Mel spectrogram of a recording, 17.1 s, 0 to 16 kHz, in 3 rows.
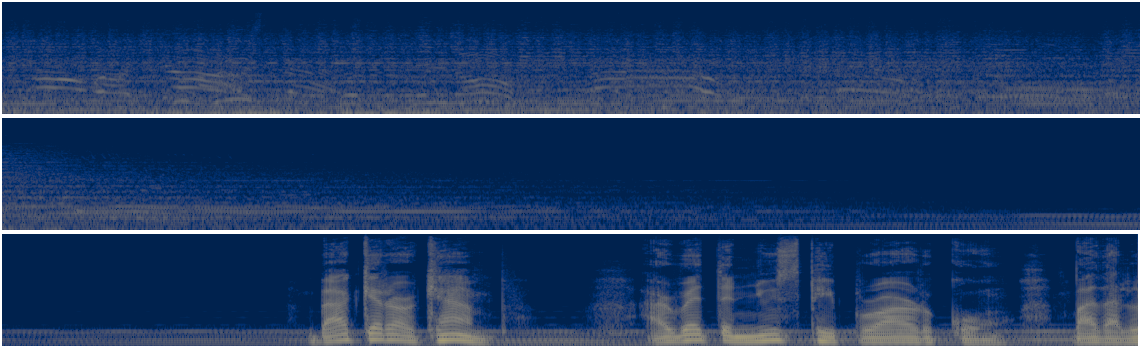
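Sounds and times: distant voices screaming: 0:00.0 - 0:08.6
sustained music pad: 0:00.0 - 0:17.0.

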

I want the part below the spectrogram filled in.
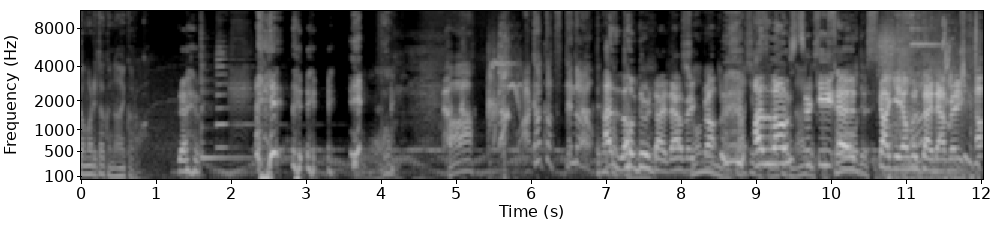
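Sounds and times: man laughing: 0:02.4 - 0:04.2
character voices talking: 0:03.9 - 0:12.0.

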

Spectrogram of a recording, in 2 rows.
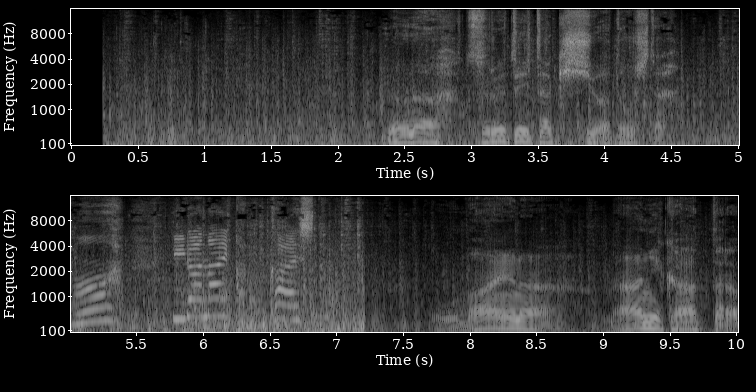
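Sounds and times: carriage wheels rattling: 0:00.2 - 0:10.0.

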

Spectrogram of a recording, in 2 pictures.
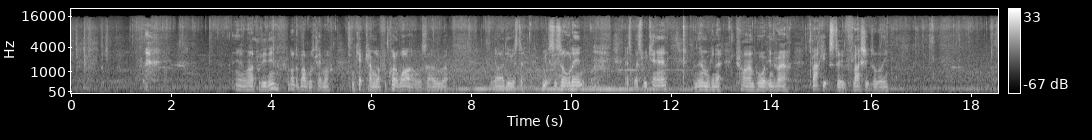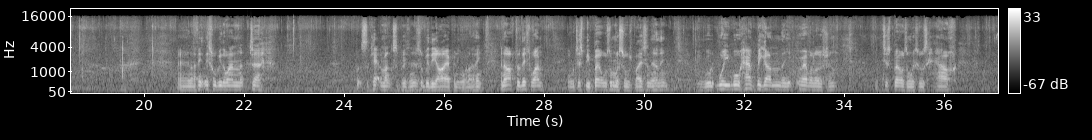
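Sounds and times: hand stirring thick liquid: 0:00.0 - 0:37.0.

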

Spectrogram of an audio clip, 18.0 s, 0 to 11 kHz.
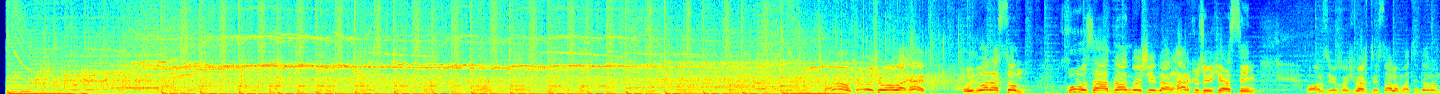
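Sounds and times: game show theme music: 0:00.1 - 0:18.0.

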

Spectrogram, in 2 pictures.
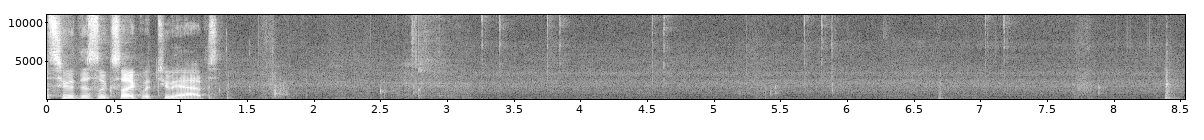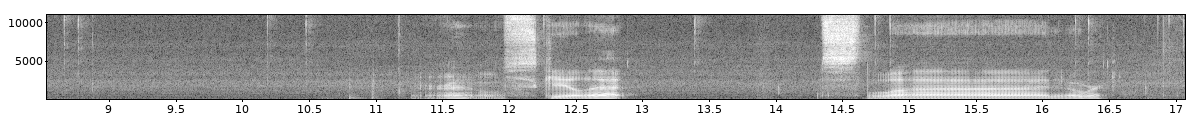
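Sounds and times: keyboard and mouse clicks: 0:05.3 - 0:06.0, 0:06.7 - 0:07.3, 0:08.4 - 0:09.0.

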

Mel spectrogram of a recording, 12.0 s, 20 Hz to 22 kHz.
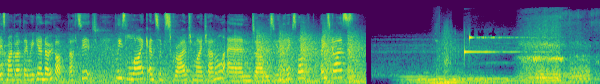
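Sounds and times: tyre squeal: 0:10.3 - 0:12.0.

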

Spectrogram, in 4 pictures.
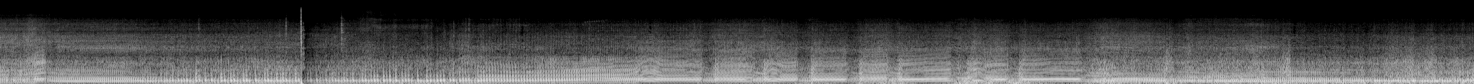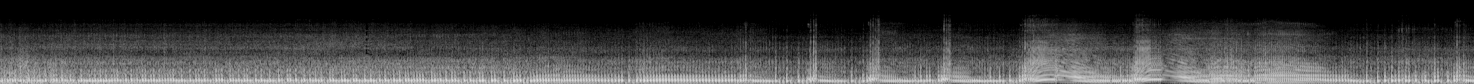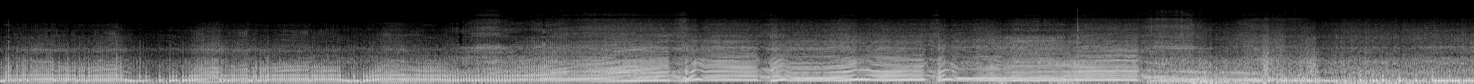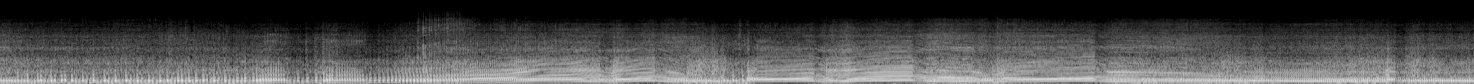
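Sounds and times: motorcycle engine revving: 0:00.0 - 0:58.9.

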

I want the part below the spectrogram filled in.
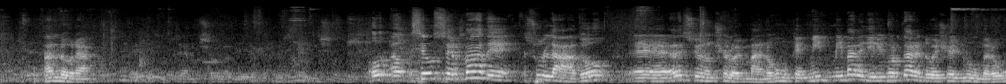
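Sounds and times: quiet voices murmuring: 0:00.0 - 0:10.0.

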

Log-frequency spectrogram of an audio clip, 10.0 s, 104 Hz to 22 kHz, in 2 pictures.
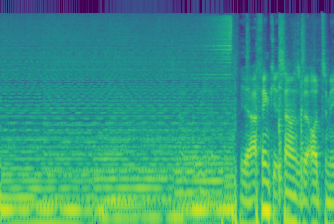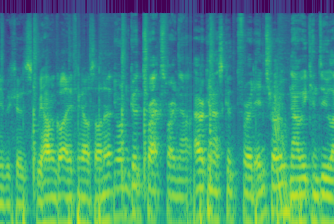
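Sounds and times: synth bass line: 0:00.0 - 0:03.6.

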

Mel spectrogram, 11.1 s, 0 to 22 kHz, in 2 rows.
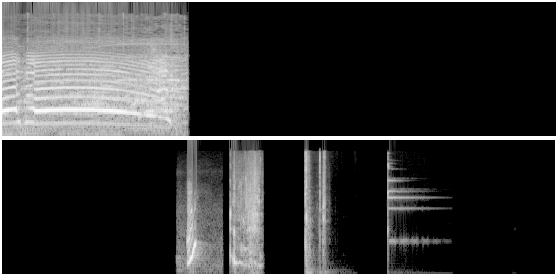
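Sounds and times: rising pop: 0:07.4 - 0:08.2.

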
